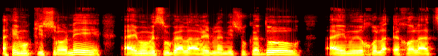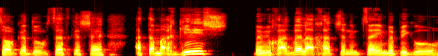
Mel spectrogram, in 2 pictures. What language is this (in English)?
Hebrew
